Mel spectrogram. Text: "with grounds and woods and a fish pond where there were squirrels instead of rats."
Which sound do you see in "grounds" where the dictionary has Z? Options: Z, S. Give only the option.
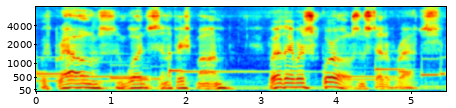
Z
